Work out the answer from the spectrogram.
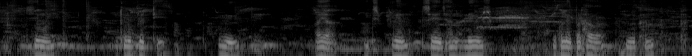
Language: Santali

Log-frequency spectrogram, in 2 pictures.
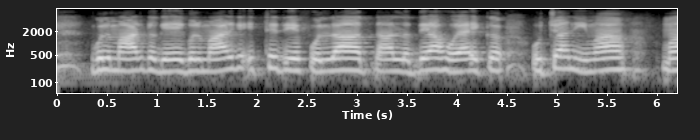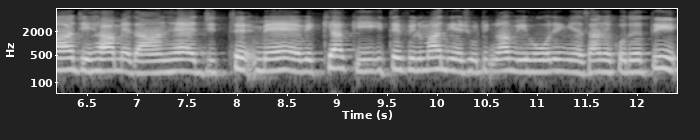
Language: Punjabi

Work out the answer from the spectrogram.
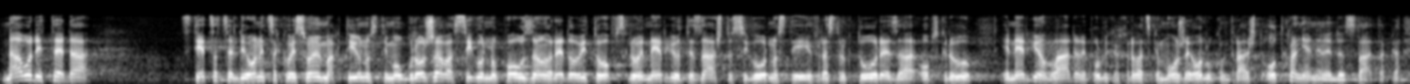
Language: Croatian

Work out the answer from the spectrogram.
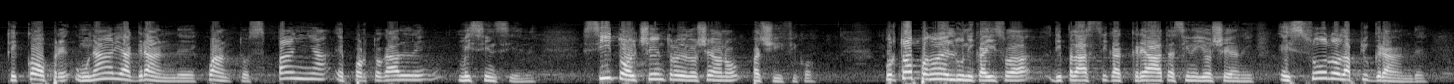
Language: Italian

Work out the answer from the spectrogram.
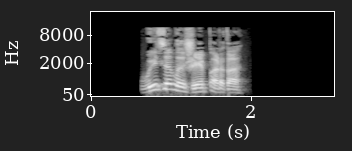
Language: Kabardian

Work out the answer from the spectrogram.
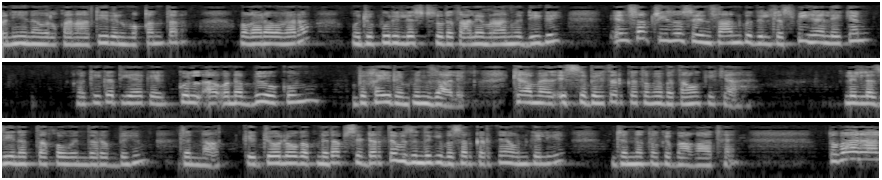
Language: Urdu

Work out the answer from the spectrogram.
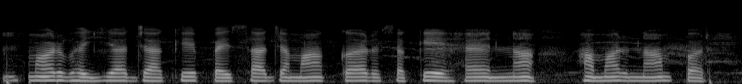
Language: Magahi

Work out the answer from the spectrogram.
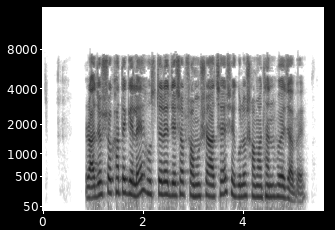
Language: Bangla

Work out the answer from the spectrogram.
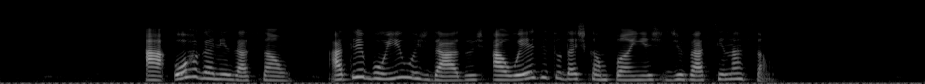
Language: Portuguese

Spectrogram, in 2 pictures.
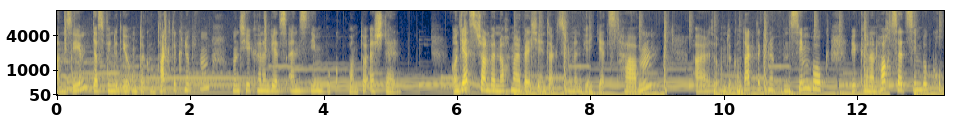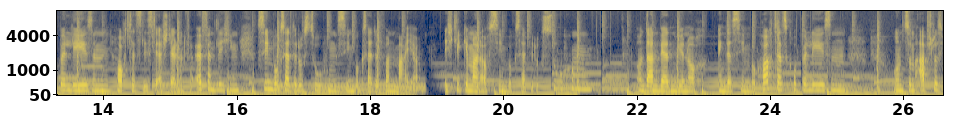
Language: German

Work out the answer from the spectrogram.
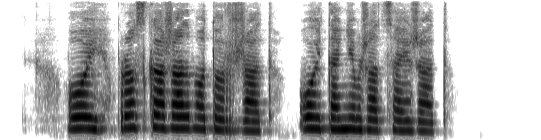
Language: Mari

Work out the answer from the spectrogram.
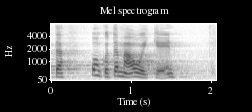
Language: Finnish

